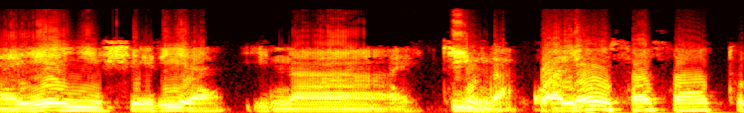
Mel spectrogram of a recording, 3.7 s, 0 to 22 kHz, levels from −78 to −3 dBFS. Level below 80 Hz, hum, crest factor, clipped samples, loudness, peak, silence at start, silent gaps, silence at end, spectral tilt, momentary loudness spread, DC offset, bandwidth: -32 dBFS; none; 8 dB; under 0.1%; -10 LUFS; -2 dBFS; 0 s; none; 0 s; -6 dB/octave; 7 LU; under 0.1%; 16 kHz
